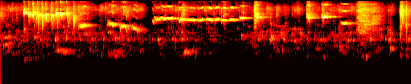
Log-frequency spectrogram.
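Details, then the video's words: Kolibri ninja sunbird singing loudly, used as a lure to provoke other birds: high, sharp twittering with thin whistled notes, descending slurs and fast chirp bursts running continuously. "KONIN Langsung EMOSI dan NGOBRA dengan PANCINGAN kolibri ninja GACOR ini"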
